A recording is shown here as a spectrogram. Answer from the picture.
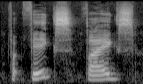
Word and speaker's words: Figes: As you know, I love Orlando Figes, but not enough to figure out how to pronounce his last name. Apparently, Figes, Orlando.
